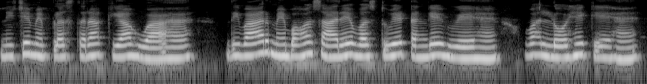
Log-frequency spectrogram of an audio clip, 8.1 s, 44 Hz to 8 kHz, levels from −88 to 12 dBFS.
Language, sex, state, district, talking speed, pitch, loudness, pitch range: Hindi, female, Jharkhand, Garhwa, 135 wpm, 245 Hz, -14 LUFS, 230-265 Hz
